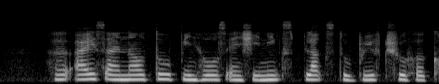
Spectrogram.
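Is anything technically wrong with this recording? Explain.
No, nothing technically wrong here.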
